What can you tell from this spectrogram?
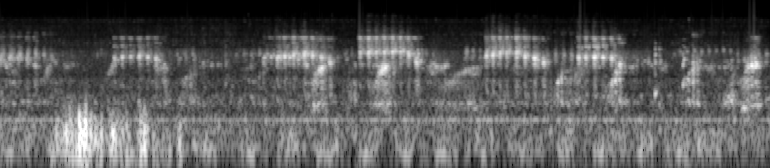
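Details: Nighttime pond frog chorus, many frogs croaking at once; bright, nasal, buzzy calls come in bursts of about a second, some rising or falling, with a short low thudding noise near the start.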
